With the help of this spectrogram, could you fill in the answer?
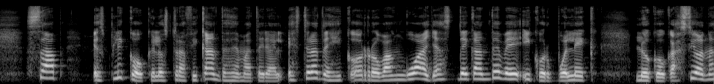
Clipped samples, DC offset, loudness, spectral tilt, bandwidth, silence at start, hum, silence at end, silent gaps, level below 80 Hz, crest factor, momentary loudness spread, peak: under 0.1%; under 0.1%; -20 LUFS; -3 dB/octave; 16.5 kHz; 0 s; none; 0 s; none; -70 dBFS; 18 dB; 8 LU; -2 dBFS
